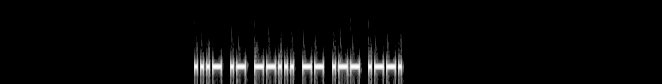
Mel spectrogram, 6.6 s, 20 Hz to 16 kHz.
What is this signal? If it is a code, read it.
Morse code, heard as a keyed tone, about 40 wpm, 700 Hz. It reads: VA7MWP
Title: DXCC-100 Call Signs - 6 Characters - Repeated 2x - 40wpm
